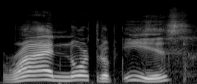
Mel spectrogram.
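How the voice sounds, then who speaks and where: A man in his thirties, a truck driver, chatting casually to his viewers in a handheld vlog, outdoors by a highway with the phone at arm's length. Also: extremely slow, fairly bright tone. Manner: chatty, talks to viewers as "y'all", laughs easily. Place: outdoors in an empty desert town by a highway. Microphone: phone held at arm's length.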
